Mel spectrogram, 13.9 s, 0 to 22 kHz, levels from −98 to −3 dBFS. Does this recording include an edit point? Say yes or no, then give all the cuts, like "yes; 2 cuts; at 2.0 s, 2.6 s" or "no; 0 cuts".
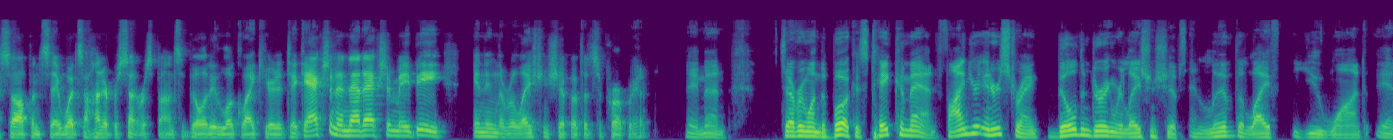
no; 0 cuts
